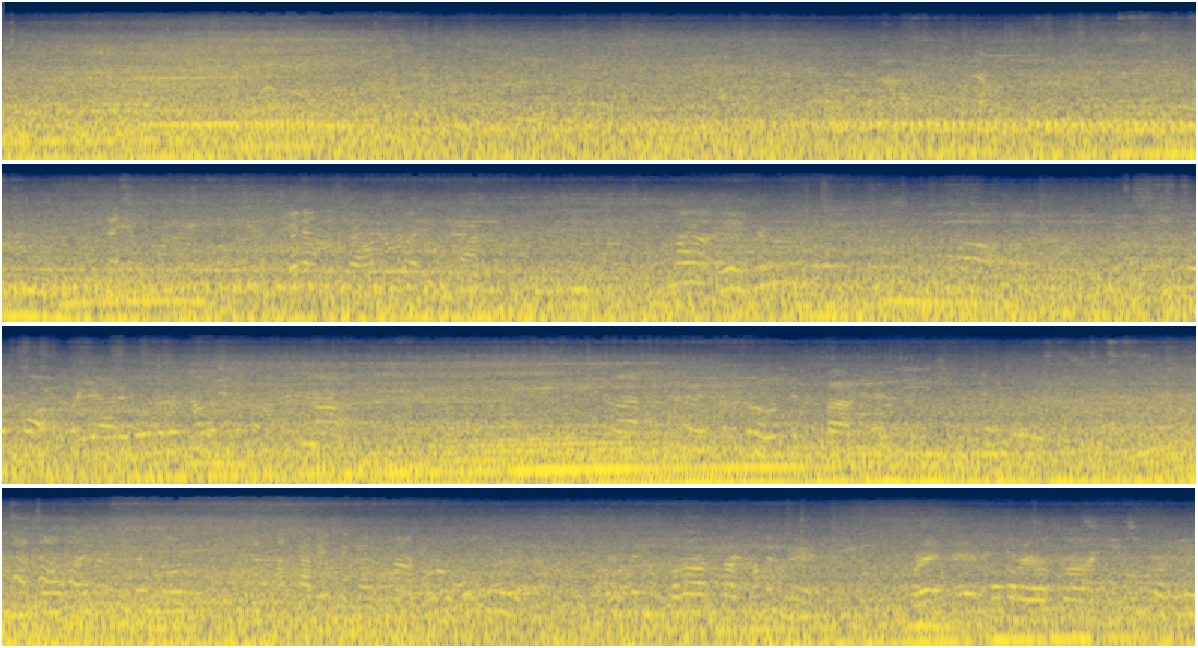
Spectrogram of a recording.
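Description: City street traffic noise with a bus engine running close by, its low drone loudest about two-thirds of the way in, mixed with the chatter of passers-by.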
